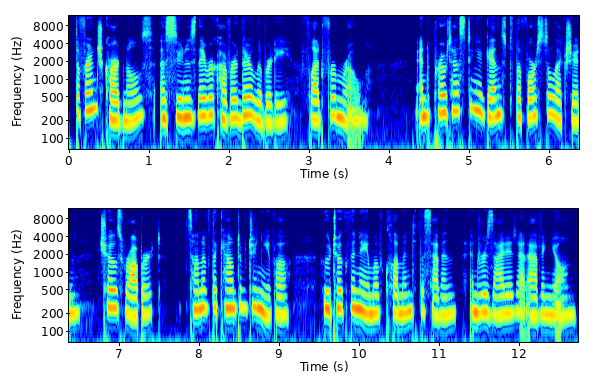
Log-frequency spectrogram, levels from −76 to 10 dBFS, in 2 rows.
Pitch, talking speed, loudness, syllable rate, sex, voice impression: 220 Hz, 185 wpm, -19 LUFS, 5.7 syllables/s, female, very feminine, slightly young, slightly adult-like, very thin, tensed, slightly powerful, very bright, slightly soft, very clear, fluent, cute, slightly cool, intellectual, very refreshing, calm, very friendly, reassuring, elegant, sweet, slightly lively, kind, slightly sharp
